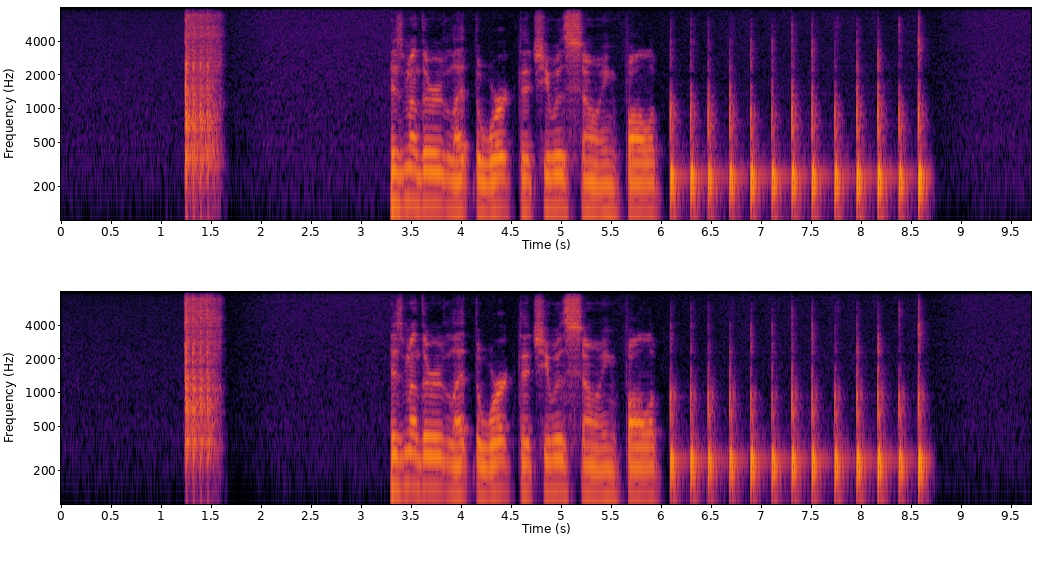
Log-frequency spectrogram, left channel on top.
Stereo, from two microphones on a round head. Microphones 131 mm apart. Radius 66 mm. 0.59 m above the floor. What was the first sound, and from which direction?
A gunshot, 70° right (ahead or behind).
